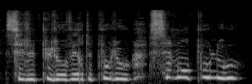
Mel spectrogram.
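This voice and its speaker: A man putting on an emphatic, high-pitched protective mother. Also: normal speed. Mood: excited, relieved. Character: two anxious, protective mothers, adult women, calling out and forbidding. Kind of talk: children's cartoon storybook narration.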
